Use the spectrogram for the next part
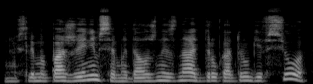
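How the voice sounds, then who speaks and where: A reader voicing a gentle, worried young man questioning his fiancée in a storybook. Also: mid-range voice, a little fast, natural voice.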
